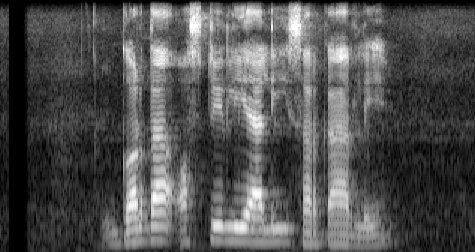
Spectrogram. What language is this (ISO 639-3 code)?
nep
